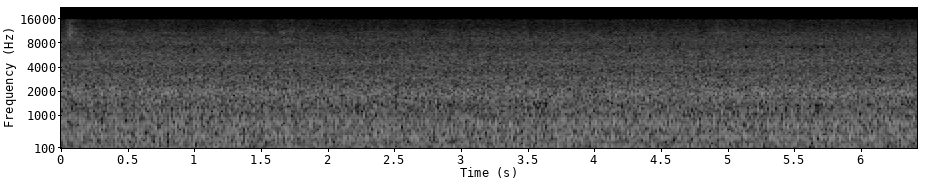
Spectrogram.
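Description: Inside a stationary E233-1000 series electric train car: a steady hum and hiss from the car's onboard equipment while it waits to depart.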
